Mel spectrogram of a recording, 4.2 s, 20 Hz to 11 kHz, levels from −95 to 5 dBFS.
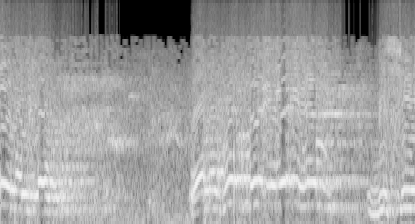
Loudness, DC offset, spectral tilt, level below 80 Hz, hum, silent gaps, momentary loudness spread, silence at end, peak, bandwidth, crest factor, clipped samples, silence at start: -3 LUFS; under 0.1%; -3.5 dB/octave; -26 dBFS; none; none; 9 LU; 0 s; 0 dBFS; 11 kHz; 4 dB; 20%; 0 s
